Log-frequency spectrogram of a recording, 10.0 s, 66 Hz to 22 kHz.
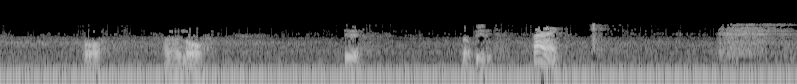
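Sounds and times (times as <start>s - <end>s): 
car engine running: 0.0s - 9.9s
speech: 1.0s - 1.4s, 2.0s - 2.7s, 4.3s - 4.7s, 5.8s - 7.1s.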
